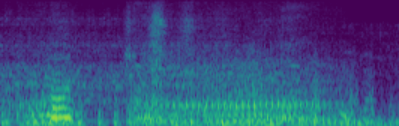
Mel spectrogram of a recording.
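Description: A small motorbike engine revs and pulls away with a steady, buzzy low rumble that holds at an even loudness for about two seconds.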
